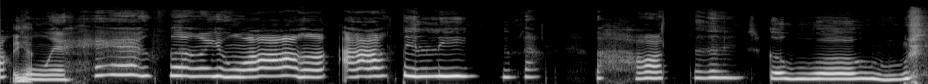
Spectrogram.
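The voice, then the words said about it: Sings imitating a famous singer's voice. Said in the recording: “You sang like a B-side ... work on my Celine Dion impression”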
